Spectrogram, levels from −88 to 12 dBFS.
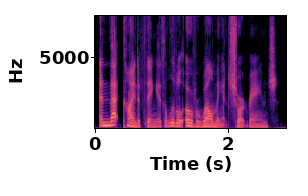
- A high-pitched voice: No, medium, 180 Hz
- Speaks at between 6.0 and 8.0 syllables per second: Yes, 6.5 syllables/s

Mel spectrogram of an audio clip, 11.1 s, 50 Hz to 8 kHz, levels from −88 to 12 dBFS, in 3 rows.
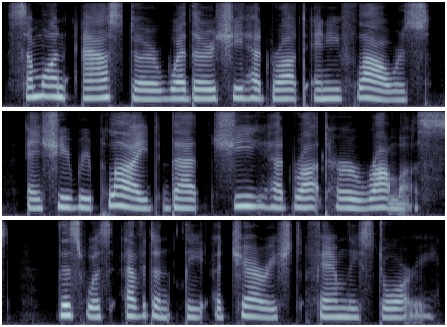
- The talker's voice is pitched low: No, high, 220 Hz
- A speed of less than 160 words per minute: Yes, average, 140 wpm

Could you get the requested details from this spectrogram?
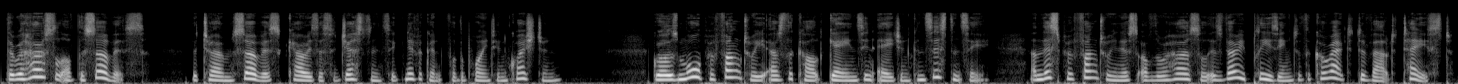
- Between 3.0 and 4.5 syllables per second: Yes, 4.4 syllables/s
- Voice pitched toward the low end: No, high, 220 Hz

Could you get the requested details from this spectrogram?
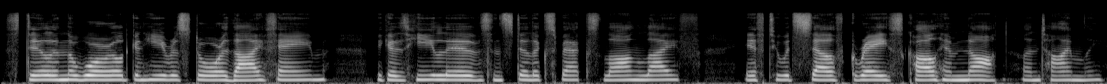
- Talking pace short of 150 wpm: Yes, slow, 135 wpm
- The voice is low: No, high, 205 Hz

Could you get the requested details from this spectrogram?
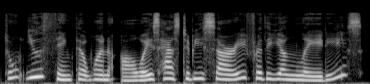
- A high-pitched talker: Yes, high, 245 Hz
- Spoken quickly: Yes, fast, 225 wpm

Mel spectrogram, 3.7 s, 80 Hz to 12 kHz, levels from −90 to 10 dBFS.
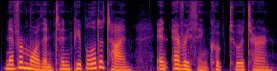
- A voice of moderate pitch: Yes, medium, 165 Hz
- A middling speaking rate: No, fast, 225 wpm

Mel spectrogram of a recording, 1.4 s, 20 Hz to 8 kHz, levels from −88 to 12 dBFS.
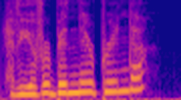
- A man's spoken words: No, female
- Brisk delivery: Yes, fast, 265 wpm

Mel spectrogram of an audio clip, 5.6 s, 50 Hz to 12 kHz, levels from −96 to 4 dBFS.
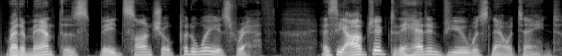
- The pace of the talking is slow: No, average, 180 wpm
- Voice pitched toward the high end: No, medium, 140 Hz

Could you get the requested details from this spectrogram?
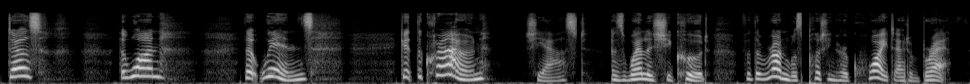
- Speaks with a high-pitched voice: Yes, very high, 260 Hz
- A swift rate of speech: No, slow, 135 wpm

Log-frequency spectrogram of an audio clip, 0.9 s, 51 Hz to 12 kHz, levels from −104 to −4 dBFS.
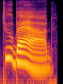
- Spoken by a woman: Yes, female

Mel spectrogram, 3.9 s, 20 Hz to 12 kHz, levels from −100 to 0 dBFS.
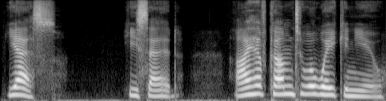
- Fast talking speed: No, average, 140 wpm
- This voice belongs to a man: No, female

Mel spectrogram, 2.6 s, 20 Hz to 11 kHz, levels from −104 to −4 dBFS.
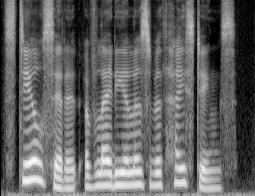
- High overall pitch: Yes, high, 205 Hz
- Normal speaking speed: Yes, average, 165 wpm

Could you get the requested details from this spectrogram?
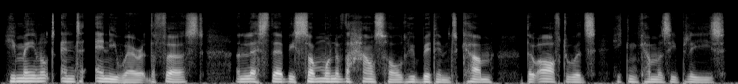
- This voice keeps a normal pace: No, fast, 235 wpm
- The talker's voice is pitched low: Yes, low, 115 Hz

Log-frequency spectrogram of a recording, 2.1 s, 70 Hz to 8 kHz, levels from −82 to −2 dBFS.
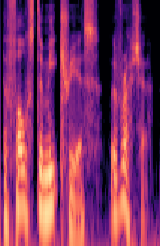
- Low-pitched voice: Yes, low, 120 Hz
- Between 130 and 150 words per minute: Yes, average, 140 wpm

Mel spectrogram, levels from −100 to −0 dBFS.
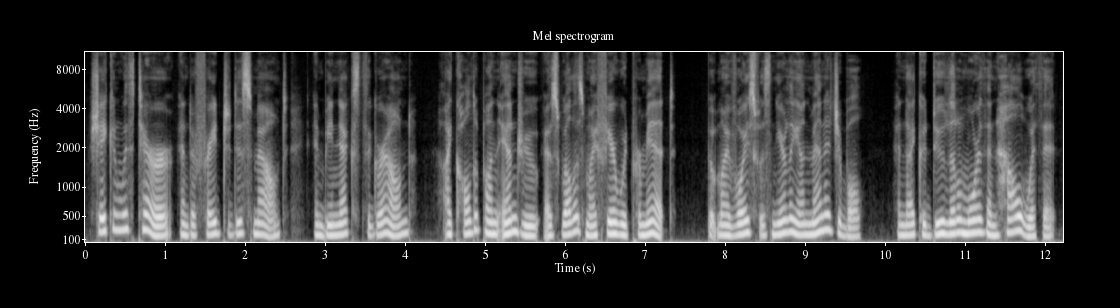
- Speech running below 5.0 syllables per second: No, 5.1 syllables/s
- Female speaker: Yes, female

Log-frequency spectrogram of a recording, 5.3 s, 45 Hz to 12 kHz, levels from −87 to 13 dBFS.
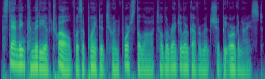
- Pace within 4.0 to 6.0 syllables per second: No, 6.4 syllables/s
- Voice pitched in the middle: No, very low, 95 Hz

